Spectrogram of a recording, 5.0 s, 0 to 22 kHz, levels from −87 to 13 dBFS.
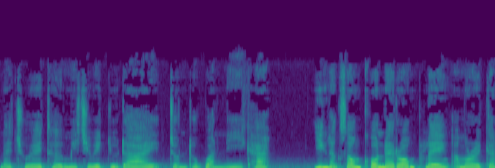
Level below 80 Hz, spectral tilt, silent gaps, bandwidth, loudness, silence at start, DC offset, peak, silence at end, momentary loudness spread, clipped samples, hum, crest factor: -48 dBFS; -7 dB/octave; none; 14 kHz; -18 LUFS; 0 s; under 0.1%; -4 dBFS; 0 s; 9 LU; under 0.1%; none; 14 dB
